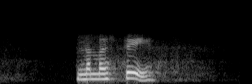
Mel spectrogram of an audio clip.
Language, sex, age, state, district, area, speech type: Hindi, female, 45-60, Uttar Pradesh, Ayodhya, rural, conversation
